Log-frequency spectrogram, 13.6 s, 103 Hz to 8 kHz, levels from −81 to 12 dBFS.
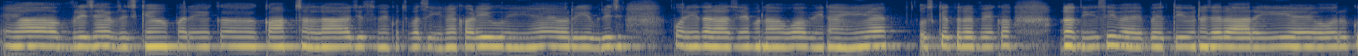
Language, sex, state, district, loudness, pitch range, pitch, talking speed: Hindi, female, Uttar Pradesh, Deoria, -16 LUFS, 220-225 Hz, 225 Hz, 185 wpm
